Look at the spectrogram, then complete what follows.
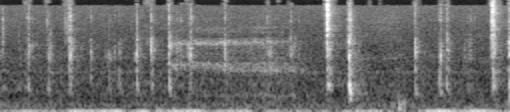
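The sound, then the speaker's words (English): Rapid, uneven clicking of keys on a computer keyboard as someone types in a search, fairly quiet, with a few sharper louder keystrokes near the end and no voices. “I'm typing all this bullshit in and it won't even let me fucking look for it.”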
